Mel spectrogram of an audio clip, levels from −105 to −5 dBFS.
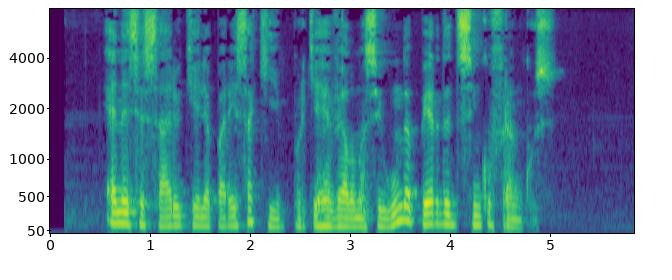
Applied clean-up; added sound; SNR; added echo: none; none; none; none.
